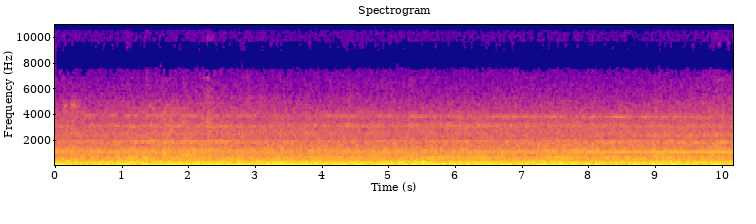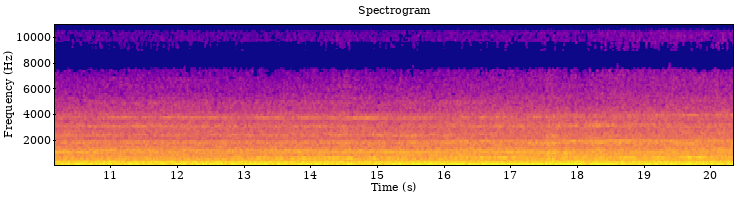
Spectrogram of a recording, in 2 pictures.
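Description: Running sound of a JR 209-500 series electric commuter train heard inside the passenger car: a steady rumble of the wheels on the rails at speed, with a few faint steady tones over it.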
